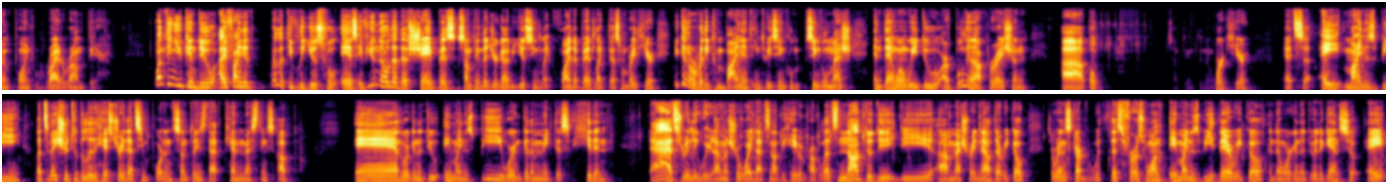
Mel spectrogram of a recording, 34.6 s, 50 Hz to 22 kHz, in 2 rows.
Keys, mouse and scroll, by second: 0.2 r, 1.6 w, 5.8 4, 7.3 5, 13.4 ctrl+z, 13.5 ctrl+z, 13.7 ctrl+z, 25.0 ctrl+z, 25.2 ctrl+z, 25.3 ctrl+z, 26.4 ctrl+z, 27.8 ctrl+z.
